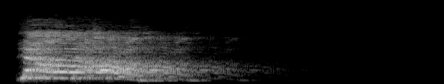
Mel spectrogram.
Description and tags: attack cannibal beast
Human creature screaming in attack.
alien, angry, attack, beast, cannibal, charging, creature, creepy, demon, devil, drama, fear, fearful, ghost, ghostly, gothic, haunted, horror, humanoid, monster, nightmare, scary, scream, sinister, spectre, spirit, spooky, terror, vicious, yell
